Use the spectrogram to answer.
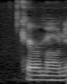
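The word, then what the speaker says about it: Caramoan: I talked about last week with George on episode 2 about he has a very similar edit to Cochran in Caramon. Is that how you say it? – Caramon, yeah.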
